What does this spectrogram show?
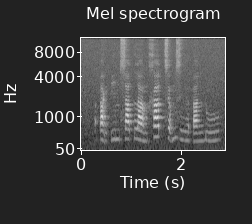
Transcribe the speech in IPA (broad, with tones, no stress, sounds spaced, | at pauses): ʔ a̰˧˨ ŋ ʔ i˧ m s a˦˥ t̚ l a˧˩ m x a˦˥ t̚ s ə̰˧˥ m z ɨ̤˨˩ ə̯ ʔ a˨˦ n ɗ u˨˦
